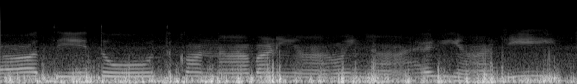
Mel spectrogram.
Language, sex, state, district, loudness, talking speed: Punjabi, male, Punjab, Kapurthala, -19 LUFS, 85 wpm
